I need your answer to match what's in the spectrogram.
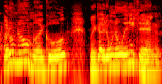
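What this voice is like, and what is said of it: Impression of a film actor's voice. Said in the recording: “That's a great John Chazelle impression.”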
